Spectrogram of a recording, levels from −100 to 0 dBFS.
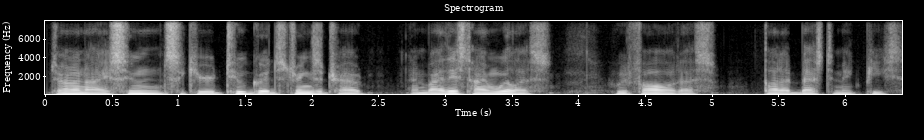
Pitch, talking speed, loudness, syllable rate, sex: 120 Hz, 235 wpm, -17 LUFS, 5.9 syllables/s, male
